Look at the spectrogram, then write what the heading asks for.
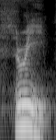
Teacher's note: eu coloco a língua no meio dos dentes e apenas assopro · o TH ele é pronunciado com língua no meio dos dentes e, neste caso, é um som unvoiced, que seria um som apenas de sopro, sem utilizar a corda vocal.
